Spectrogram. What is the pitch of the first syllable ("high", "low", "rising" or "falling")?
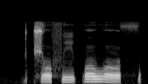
low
